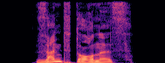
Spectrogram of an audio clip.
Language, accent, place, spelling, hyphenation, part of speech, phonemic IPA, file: German, Germany, Berlin, Sanddornes, Sand‧dor‧nes, noun, /ˈzant.dɔʁnəs/, De-Sanddornes.ogg
- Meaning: genitive singular of Sanddorn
